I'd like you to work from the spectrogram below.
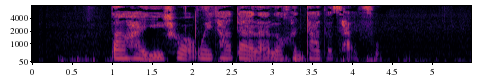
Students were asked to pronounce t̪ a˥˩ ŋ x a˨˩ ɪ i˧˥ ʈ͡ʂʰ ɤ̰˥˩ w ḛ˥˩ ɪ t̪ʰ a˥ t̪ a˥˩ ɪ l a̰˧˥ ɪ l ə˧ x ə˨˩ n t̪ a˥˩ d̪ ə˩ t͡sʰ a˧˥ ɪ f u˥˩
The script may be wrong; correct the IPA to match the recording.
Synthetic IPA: t̪ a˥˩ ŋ x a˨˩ ɪ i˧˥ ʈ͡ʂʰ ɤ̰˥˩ w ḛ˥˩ ɪ t̪ʰ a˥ t̪ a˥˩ ɪ l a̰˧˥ ɪ l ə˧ x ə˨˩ n t̪ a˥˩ d̪ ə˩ t͡sʰ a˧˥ ɪ f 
